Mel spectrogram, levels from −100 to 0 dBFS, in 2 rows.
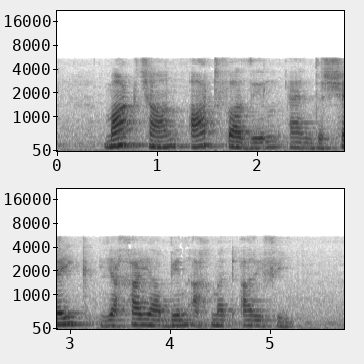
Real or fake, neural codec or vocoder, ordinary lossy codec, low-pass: real; none; AAC, 32 kbps; 5.4 kHz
